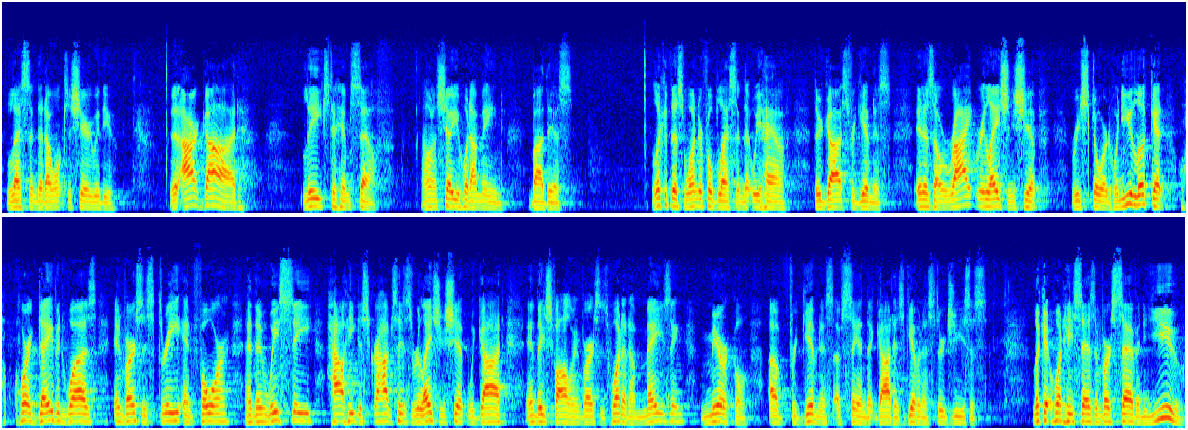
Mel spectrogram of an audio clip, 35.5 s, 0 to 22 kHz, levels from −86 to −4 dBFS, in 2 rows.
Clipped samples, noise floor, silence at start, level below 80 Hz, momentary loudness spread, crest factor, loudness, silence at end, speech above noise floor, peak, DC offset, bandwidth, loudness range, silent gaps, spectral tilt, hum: under 0.1%; -62 dBFS; 0.1 s; -68 dBFS; 12 LU; 20 dB; -24 LUFS; 0 s; 38 dB; -6 dBFS; under 0.1%; 12 kHz; 5 LU; none; -6 dB/octave; none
